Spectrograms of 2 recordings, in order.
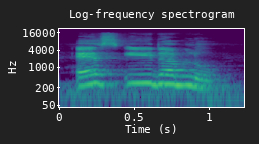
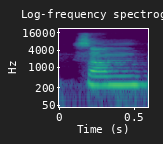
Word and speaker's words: sew: Some people are saying that sew, but it is not sew. It is, the correct pronunciation is so.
